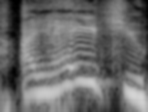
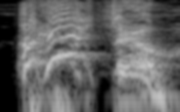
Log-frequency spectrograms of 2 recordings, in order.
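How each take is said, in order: First: Higher-pitched mock declaration of hate; lightly hammed-up venting. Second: Extreme high falsetto squeal; absurdly high mock outburst; hammed-up hatred. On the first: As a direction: play hatred as a high-voiced joke. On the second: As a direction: squeal it as a comic peak, near laughter. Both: Acting out love-hate relationship.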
